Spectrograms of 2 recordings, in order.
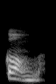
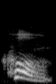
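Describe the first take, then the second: First: A b sound is heard at the end. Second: No b sound is heard at the end. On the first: The speaker calls it wrong. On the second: The speaker calls it right.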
